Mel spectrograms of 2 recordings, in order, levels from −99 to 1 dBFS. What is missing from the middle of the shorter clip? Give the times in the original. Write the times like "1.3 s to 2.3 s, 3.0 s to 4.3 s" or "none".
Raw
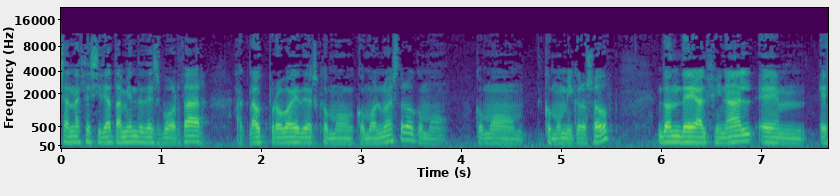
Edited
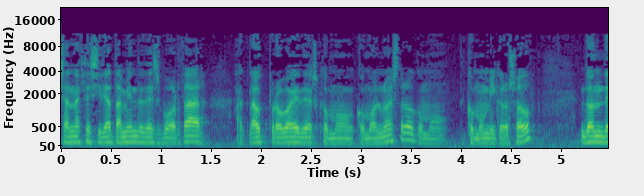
3.9 s to 4.7 s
